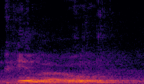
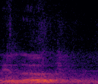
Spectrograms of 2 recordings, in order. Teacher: Pillow is stressed on the first syllable, below is stressed on the second. And you'll notice that the stress mark is put in front of the P of pillow and before the L of below.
